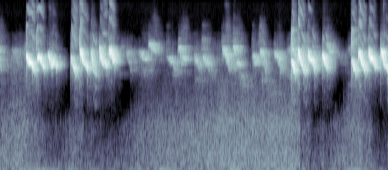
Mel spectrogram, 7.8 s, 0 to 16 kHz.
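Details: Red-whiskered bulbul of the Puteh Raja type, kept and fed special fruit juice with a mealworm, 13 April 2021. Loud bursts of sharp warbled notes alternate with a quieter, rambling twitter in between.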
